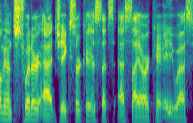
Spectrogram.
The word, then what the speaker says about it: Sirkus: Follow me on Twitter at Jake Circus.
